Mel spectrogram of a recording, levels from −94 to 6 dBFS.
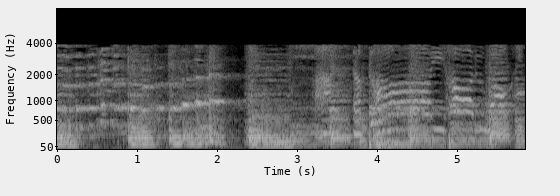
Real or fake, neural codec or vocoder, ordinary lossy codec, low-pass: fake; vocoder, 44.1 kHz, 80 mel bands, Vocos; AAC, 16 kbps; 7.2 kHz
